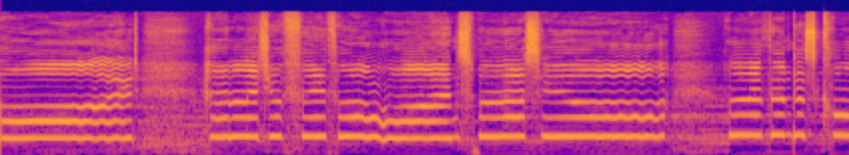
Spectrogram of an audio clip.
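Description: A woman singing solo into a microphone, long held notes with slight vibrato, with two short pauses between phrases, about a second and a half in and again about seven seconds in.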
